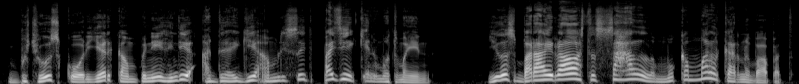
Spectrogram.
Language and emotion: Kashmiri, happy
